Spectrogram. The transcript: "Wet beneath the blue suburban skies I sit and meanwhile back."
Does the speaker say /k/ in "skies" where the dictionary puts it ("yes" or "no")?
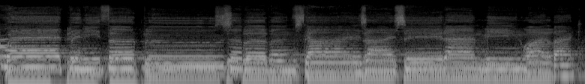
yes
